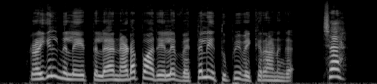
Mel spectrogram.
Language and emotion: Tamil, disgusted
